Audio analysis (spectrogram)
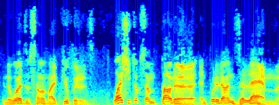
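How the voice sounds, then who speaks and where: An actor playing an earnest, courtly French teacher in a vintage radio sitcom, speaking halting English with a French accent. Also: male voice, fairly low pitch, very animated, a bit bright. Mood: earnest, eager. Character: genteel married French male schoolteacher, earnest and gallant. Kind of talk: 1940s radio sitcom acting. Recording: dull, noisy vintage radio recording.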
